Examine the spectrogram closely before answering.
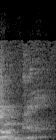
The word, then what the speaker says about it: Junge: I would say Junge. Youngie, yeah. That's the way I would pronounce it. Youngie.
